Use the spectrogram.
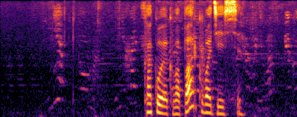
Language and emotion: Russian, positive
